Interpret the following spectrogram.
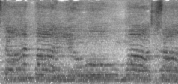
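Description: Choir singing a re-imagined Estonian folk song, with several voices moving together through short sung phrases. There is a brief breath between phrases right at the start and again at the end.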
